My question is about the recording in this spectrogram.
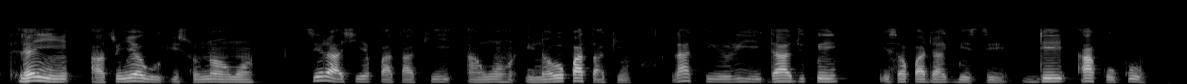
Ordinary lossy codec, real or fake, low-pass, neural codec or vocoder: none; real; 5.4 kHz; none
